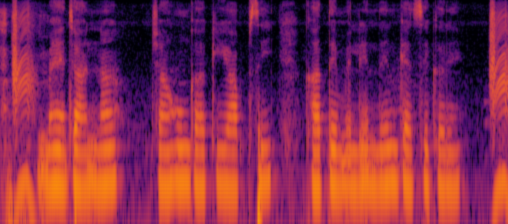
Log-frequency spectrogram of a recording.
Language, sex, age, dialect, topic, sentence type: Hindi, female, 46-50, Marwari Dhudhari, banking, question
